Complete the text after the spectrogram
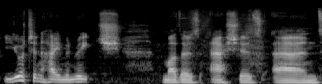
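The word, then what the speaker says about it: Jötunheim: And following the destruction of the bridge to Jotunheim during the fight with Baldur, Kratos and Atreus, we need to find effectively an alternative route into the realm of the giants. – Lovely, lovely pronunciation of Jotunheim there.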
